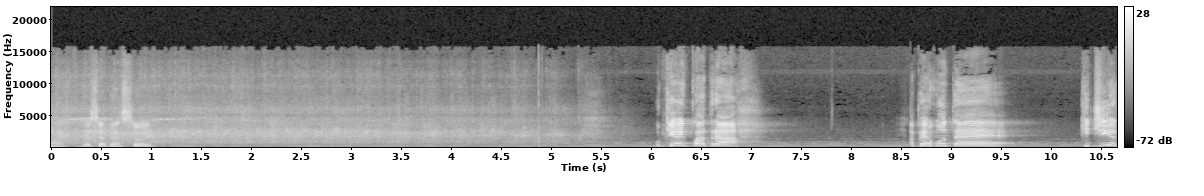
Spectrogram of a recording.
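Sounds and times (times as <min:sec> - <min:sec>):
audience applause in praise of the Lord: 0:00.0 - 0:05.5
speech: 0:00.1 - 0:01.2, 0:06.2 - 0:07.1, 0:08.6 - 0:09.7, 0:10.3 - 0:10.6.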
